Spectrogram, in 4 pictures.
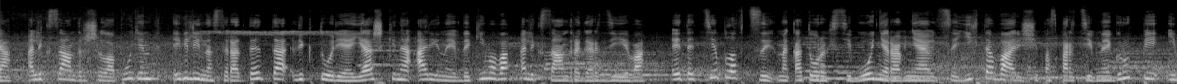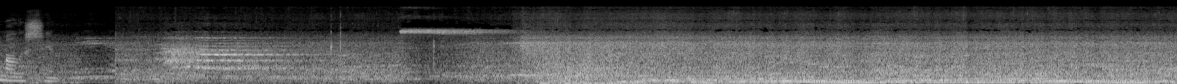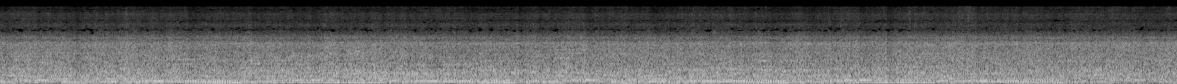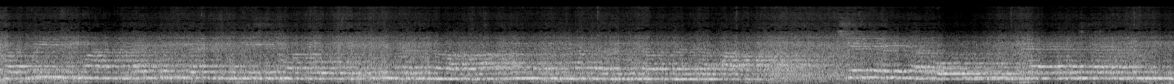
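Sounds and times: crowd noise: 0:00.0 - 0:47.0
water splashing: 0:13.0 - 0:47.0
low hum: 0:14.8 - 0:41.4.

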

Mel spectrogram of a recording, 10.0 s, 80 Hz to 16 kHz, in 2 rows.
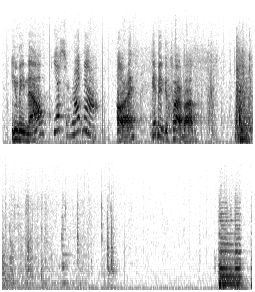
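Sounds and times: film soundtrack hum: 0:00.0 - 0:10.0.

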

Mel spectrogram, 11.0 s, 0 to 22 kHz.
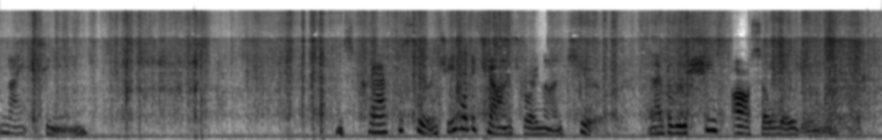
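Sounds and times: sharp paper crackles: 0:00.0 - 0:11.0
tissue paper rustling: 0:00.0 - 0:11.0.

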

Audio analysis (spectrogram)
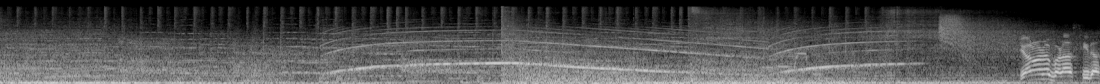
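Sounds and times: siren wailing: 0:02.7 - 0:09.4.

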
